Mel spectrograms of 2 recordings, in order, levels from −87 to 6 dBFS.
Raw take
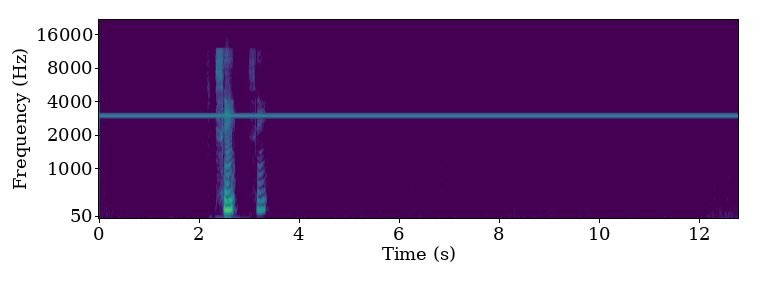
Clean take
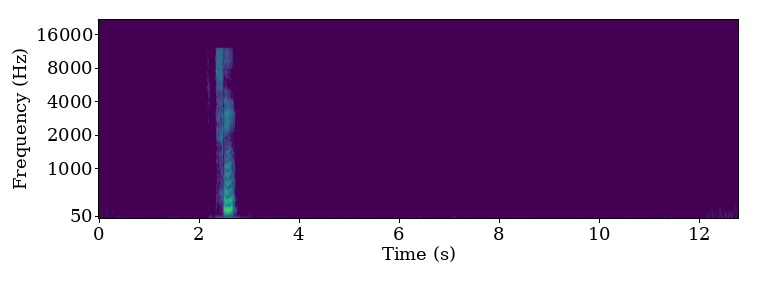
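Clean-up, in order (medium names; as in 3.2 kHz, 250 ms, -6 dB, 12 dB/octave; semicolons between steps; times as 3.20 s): clip repair -19 dBFS; de-click; band-stop 3 kHz, Q 30; inverse comb 653 ms -18 dB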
